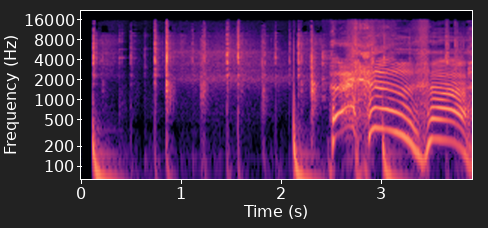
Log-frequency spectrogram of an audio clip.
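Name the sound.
sneeze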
